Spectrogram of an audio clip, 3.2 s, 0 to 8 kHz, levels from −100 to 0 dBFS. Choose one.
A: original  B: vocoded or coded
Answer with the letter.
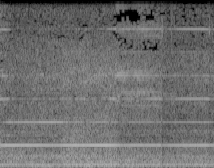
A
